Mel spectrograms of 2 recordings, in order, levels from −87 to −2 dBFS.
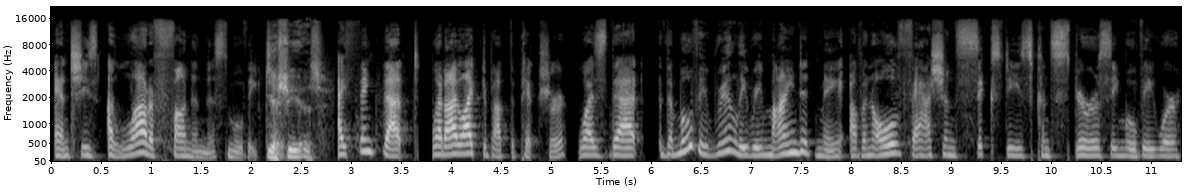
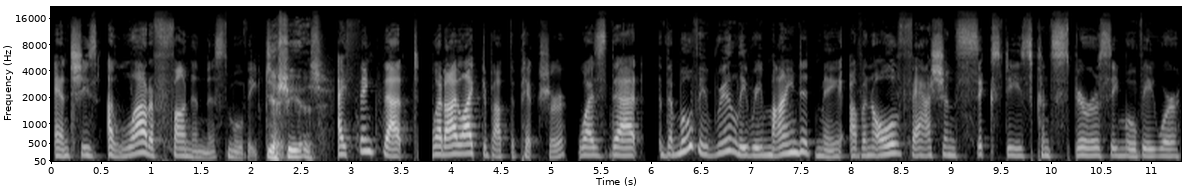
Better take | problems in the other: second | garbled, watery; slightly; nothing above 14.5 kHz

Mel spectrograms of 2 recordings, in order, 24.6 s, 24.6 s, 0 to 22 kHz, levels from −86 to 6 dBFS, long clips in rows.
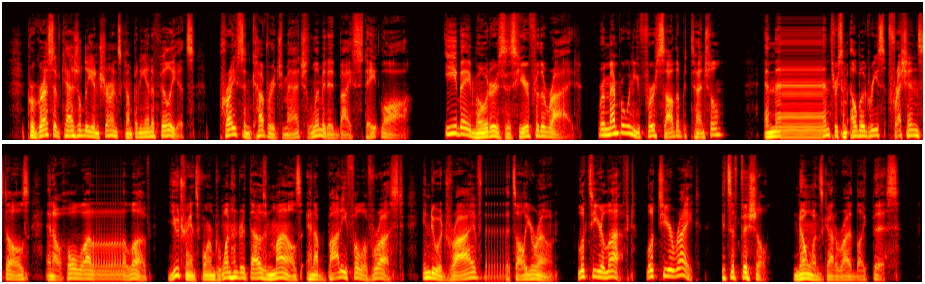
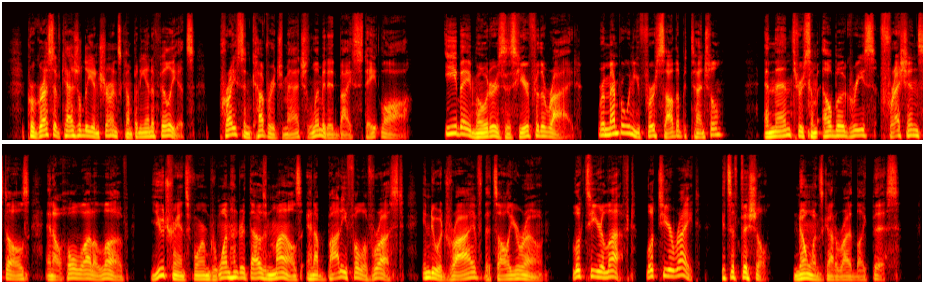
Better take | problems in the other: second | audio freezing; at 10 s for 0.5 s, at 14 s and at 19 s

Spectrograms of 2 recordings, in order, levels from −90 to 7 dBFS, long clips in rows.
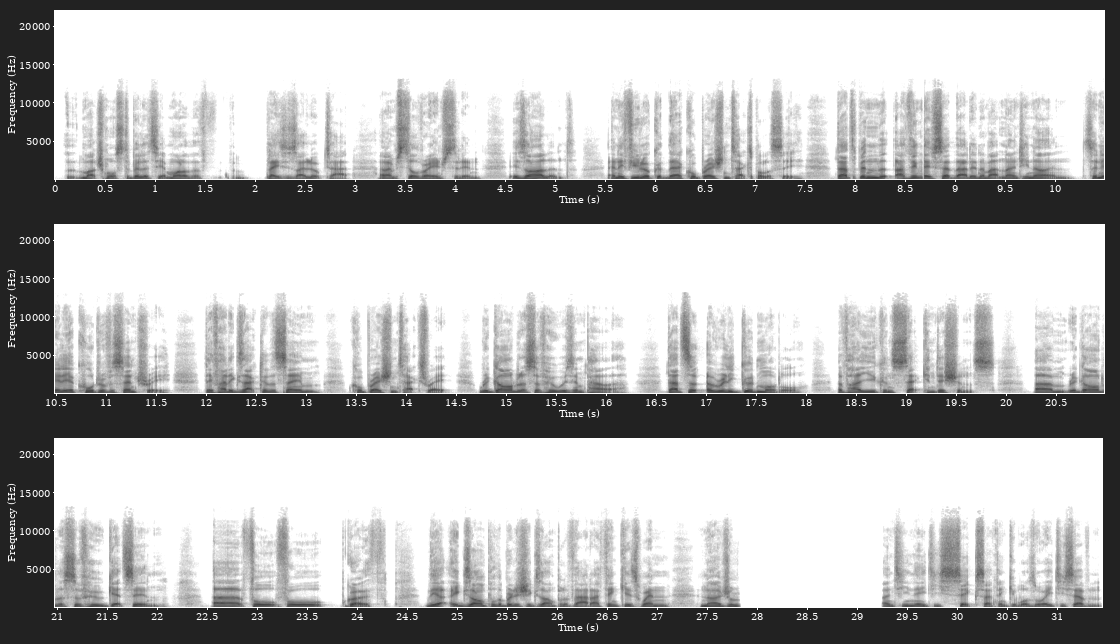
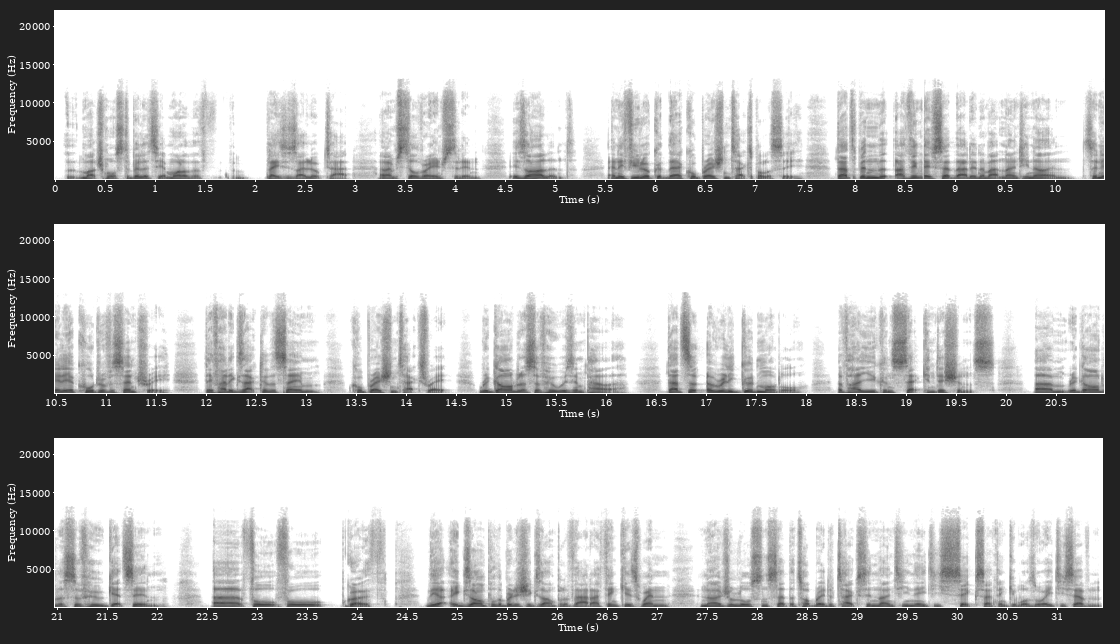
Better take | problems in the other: second | audio cutting out; at 28 s for 1.5 s

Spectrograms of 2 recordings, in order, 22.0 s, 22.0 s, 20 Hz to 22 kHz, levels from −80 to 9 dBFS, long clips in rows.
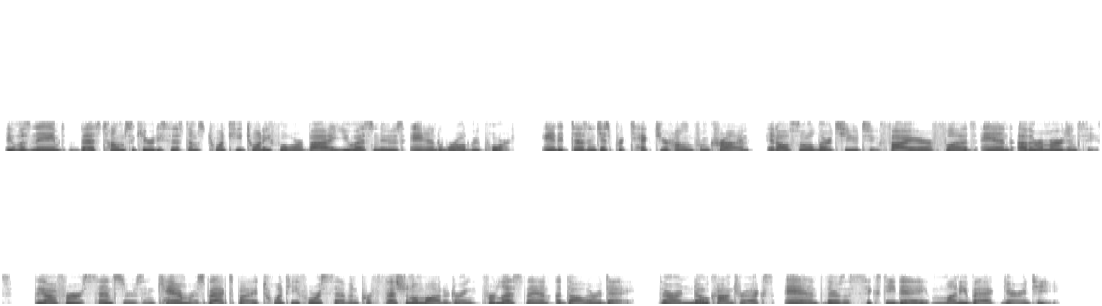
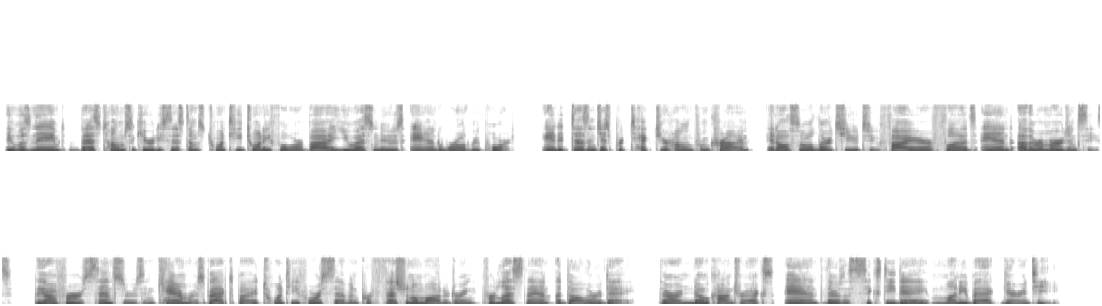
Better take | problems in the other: second | garbled, watery; badly; nothing above 4 kHz; slightly in the second

